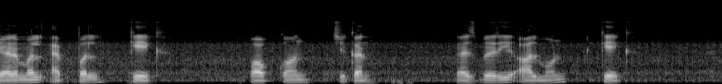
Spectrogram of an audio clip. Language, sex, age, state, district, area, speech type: Urdu, male, 30-45, Delhi, North East Delhi, urban, spontaneous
